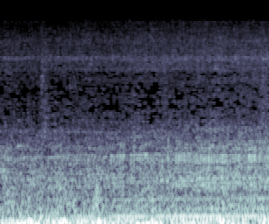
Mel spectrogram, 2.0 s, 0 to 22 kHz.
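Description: A Yamaha sports motorcycle's engine running steadily while riding in third gear at about 52 km/h, with the even rush of wind and road noise over the engine hum.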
